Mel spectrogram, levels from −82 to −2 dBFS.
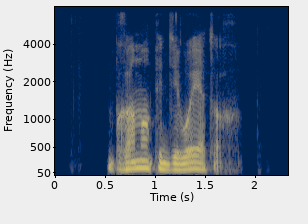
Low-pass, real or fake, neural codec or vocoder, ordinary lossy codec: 7.2 kHz; real; none; Opus, 24 kbps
